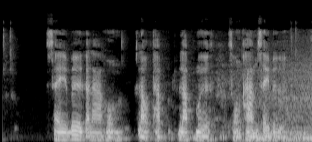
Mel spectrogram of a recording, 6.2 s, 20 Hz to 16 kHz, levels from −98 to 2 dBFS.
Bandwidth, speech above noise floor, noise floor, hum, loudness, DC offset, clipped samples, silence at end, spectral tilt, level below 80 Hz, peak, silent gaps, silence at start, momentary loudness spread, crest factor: 7.8 kHz; 57 dB; -82 dBFS; none; -25 LUFS; under 0.1%; under 0.1%; 0 s; -5.5 dB/octave; -44 dBFS; -8 dBFS; none; 0.95 s; 11 LU; 18 dB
